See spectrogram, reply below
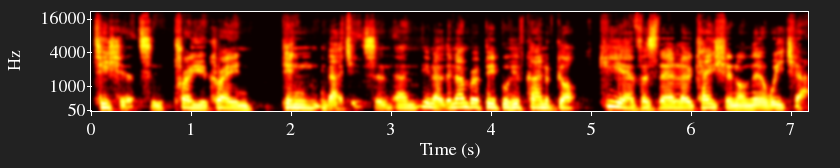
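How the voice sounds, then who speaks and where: A man's voice: a little high, normal speed, warm tone, no echo. A man with a British accent giving conversational political commentary as an interview guest, talking discursively with many asides. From Britain.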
